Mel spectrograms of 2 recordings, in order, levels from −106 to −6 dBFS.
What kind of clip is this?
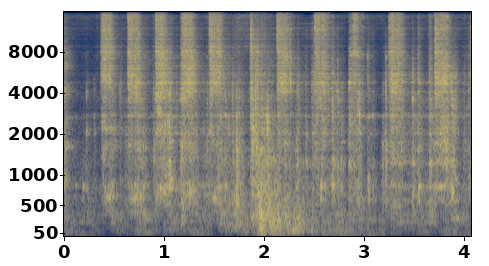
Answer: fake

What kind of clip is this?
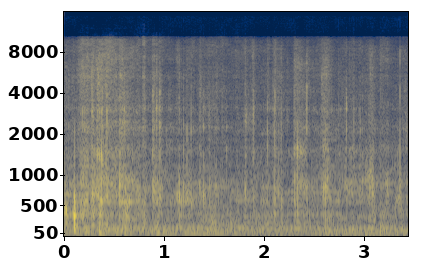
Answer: fake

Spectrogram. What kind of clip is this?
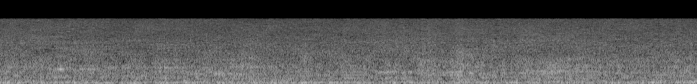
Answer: fake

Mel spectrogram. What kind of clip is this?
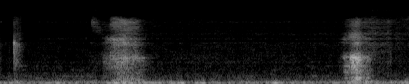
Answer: fake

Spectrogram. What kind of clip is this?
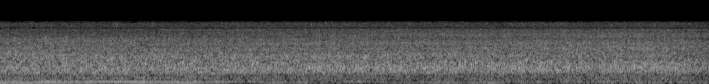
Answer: real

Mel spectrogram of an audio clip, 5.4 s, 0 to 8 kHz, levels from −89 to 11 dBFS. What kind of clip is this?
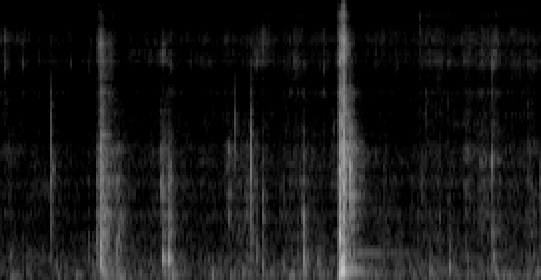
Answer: fake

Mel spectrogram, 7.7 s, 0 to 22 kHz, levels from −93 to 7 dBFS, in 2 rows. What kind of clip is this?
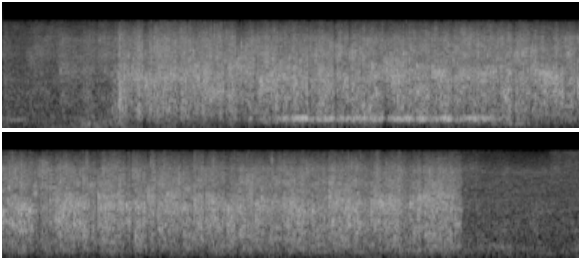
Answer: real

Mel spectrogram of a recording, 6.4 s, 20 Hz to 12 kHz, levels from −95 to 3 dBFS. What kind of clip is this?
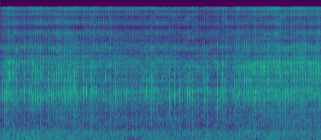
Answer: fake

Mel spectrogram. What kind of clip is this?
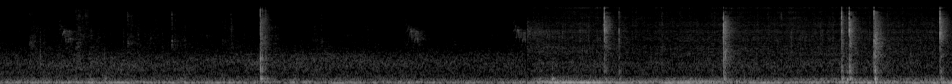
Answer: real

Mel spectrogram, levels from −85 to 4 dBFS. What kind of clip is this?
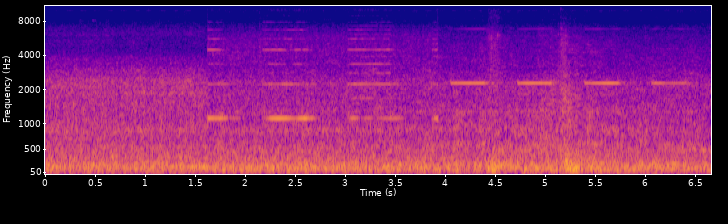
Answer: real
